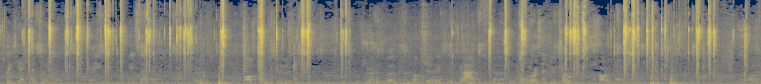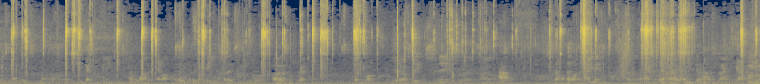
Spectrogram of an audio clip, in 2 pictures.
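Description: Poker chips clicking together in quick runs, the sound of players riffling and stacking their chips at the table, with a steady low hum underneath.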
